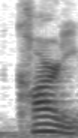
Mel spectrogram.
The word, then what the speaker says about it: Kearney: She's an Irish girl, obviously, and her name for years we've been pronouncing it Kearney. Well, it's an Irish name. It's Gaelic. Pronunciation is Kearney.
